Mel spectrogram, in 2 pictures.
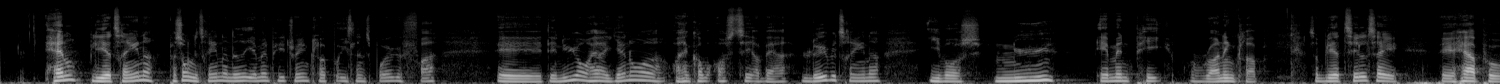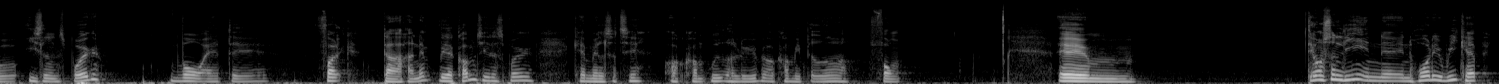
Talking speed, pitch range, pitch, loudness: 160 wpm, 135-165 Hz, 150 Hz, -26 LUFS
